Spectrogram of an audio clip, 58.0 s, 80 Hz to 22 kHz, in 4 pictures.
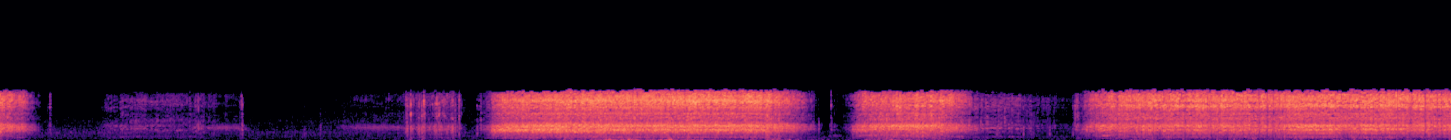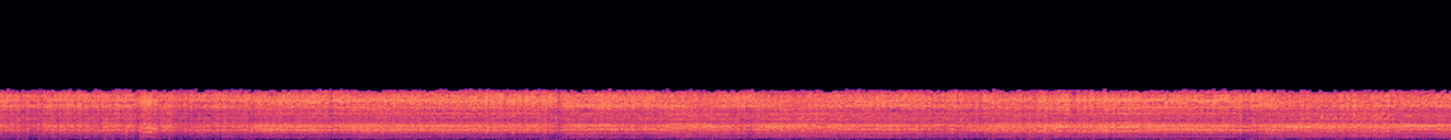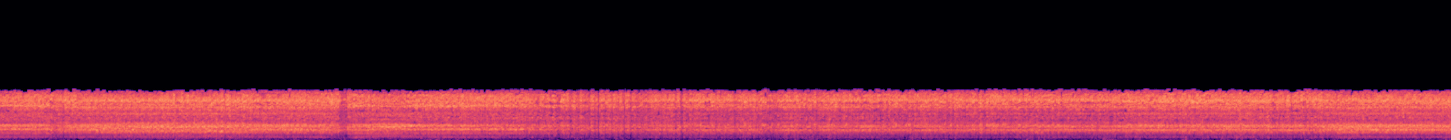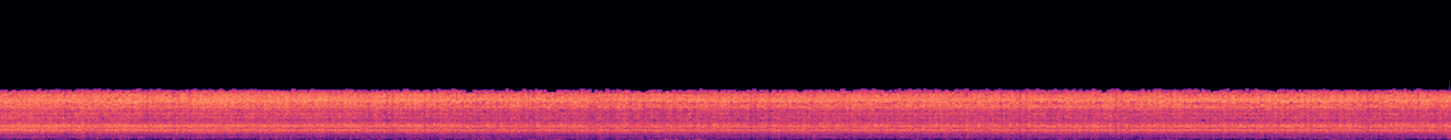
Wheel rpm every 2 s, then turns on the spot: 0, 10, 110, 120, 50, 120, 160, 160, 160, 160, 160, 160, 170, 160, 160, 160, 160, 160, 160, 160, 160, 160, 160, 160, 160, 160, 160, 160, 160.
none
